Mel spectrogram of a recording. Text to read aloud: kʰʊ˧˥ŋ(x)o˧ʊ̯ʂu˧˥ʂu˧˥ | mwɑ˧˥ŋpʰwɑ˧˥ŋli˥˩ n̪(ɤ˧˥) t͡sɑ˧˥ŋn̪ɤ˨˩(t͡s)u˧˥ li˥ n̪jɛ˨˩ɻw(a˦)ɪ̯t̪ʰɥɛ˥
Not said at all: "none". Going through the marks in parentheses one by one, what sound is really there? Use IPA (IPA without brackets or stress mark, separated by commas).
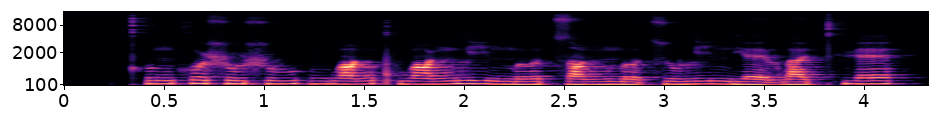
x, ɤ˧˥, t͡s, a˦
